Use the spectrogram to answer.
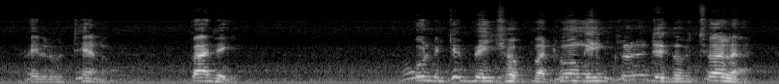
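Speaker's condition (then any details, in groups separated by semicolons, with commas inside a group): Neurological disease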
